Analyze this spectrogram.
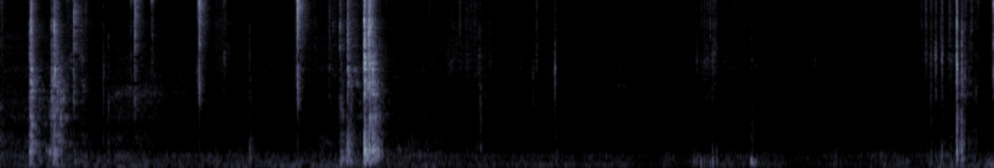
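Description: A few sharp snips of scissors cutting baker's twine in the first few seconds, then faint light ticks and rustles as fingers work the cut strands.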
